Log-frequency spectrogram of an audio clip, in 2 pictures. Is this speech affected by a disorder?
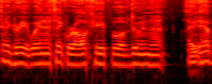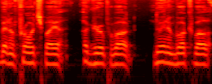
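Yes: Parkinson's disease; uses walker, near-death experiences; stutters and stammers.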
